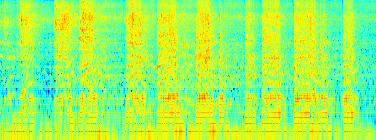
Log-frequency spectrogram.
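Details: Nissan GT-R after new spark plugs and refitted coil packs (cylinder three had not been sparking): engine catches and revs up and down cleanly in repeated blips, smooth and even with no misfire; normal running.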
